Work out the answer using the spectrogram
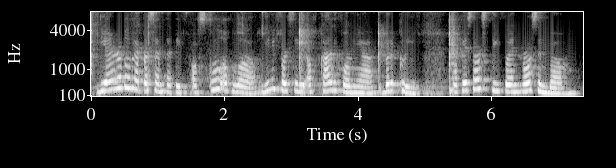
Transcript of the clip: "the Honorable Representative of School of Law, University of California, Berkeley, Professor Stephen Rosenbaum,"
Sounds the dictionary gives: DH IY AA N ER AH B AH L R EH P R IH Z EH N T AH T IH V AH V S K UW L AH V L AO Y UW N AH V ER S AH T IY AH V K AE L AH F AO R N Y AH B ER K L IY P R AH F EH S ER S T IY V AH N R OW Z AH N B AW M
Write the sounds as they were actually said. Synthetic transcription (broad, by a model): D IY AA N ER AH B AH L R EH P R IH S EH N T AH T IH F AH F S K UW L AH F L AO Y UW N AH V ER S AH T IY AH F K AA L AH F AO R N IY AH B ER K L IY P R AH F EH S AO S T IY F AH N R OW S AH N B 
